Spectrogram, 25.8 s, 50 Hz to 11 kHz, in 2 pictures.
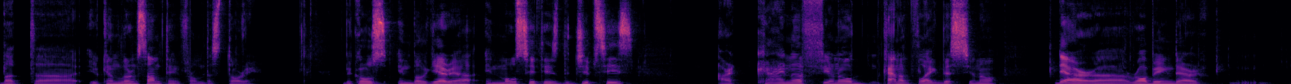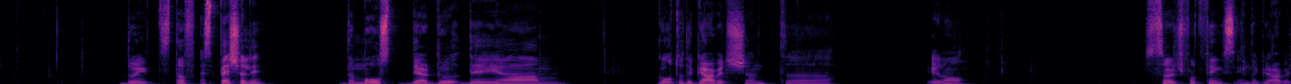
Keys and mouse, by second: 8.9-11.6 ctrl+drag, 11.6-16.2 alt+right drag, 13.4 g, 16.2-22.5 shift+drag, 22.5-25.8 ctrl+alt+right drag.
